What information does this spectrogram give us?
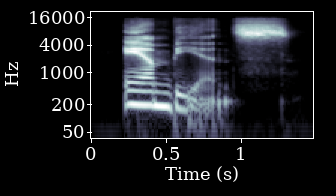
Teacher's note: Three syllables with the stress on the first. The ence collapses to unts.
